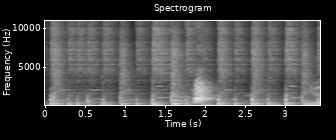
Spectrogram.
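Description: Dogs bark repeatedly in short, rhythmic yaps over a steady musical groove, with one louder, higher bark standing out midway through.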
